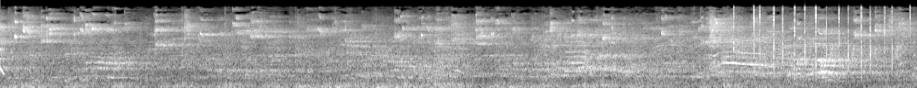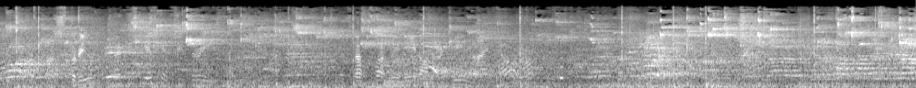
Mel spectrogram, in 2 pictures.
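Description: Young players and onlookers call out and chatter in an echoing hall.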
